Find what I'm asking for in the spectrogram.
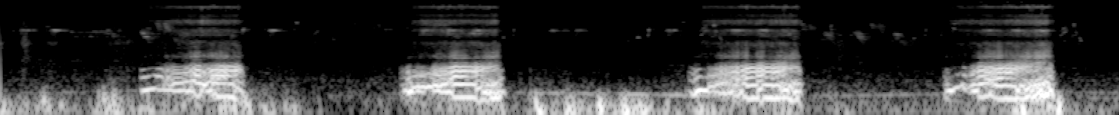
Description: Staffy puppy Zeus played so hard today when he finally fell asleep he threw out the most amazing snoring 😴 🐾🐾🐾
